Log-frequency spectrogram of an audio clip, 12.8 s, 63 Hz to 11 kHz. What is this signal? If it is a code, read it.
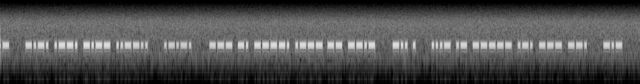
Morse code, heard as a keyed tone, hand-sent with a paddle, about 29 wpm, 690 Hz. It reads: … CPY? <AR> ON9JMQ DE VA0ROG K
